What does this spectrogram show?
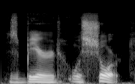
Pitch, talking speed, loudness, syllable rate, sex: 110 Hz, 175 wpm, -15 LUFS, 3.9 syllables/s, male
